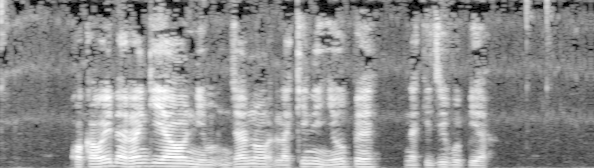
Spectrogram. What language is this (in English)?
Swahili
